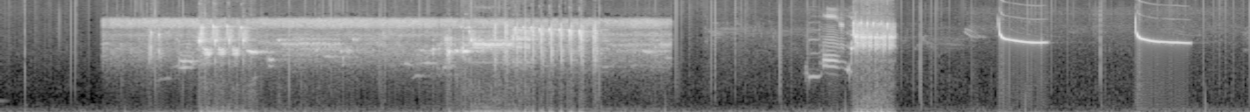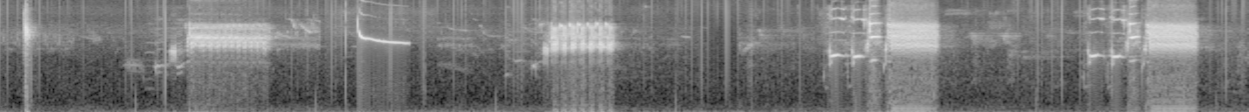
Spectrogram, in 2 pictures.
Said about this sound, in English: These red-winged blackbirds give other calls in addition to the familiar conk-a-ree.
